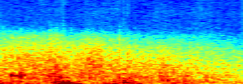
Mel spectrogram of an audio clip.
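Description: A deep rolling rumble of thunder that slowly dies down.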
